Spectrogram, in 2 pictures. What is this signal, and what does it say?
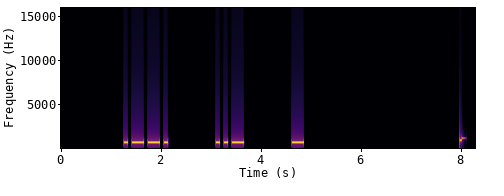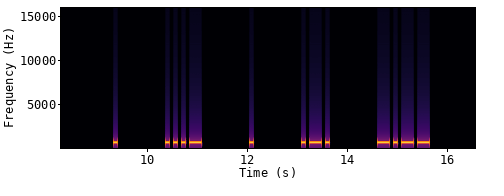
Morse code, heard as a keyed tone, about 15 wpm, spaced as for 7 wpm, 700 Hz. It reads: PUT EVERY
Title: 4x Character Spacing - Top 200 Words - 15wpm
